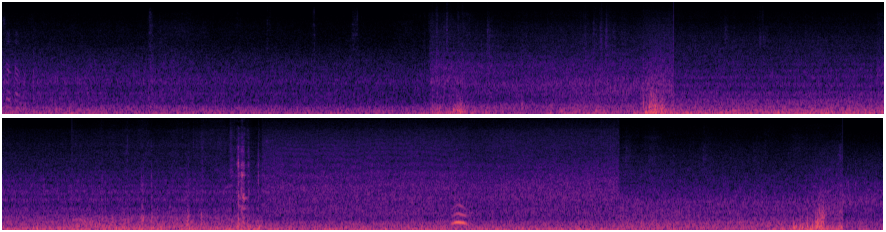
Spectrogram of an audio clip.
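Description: Outdoor street ambience: steady road-traffic noise, swelling in the middle as a car passes, with a few brief knocks.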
